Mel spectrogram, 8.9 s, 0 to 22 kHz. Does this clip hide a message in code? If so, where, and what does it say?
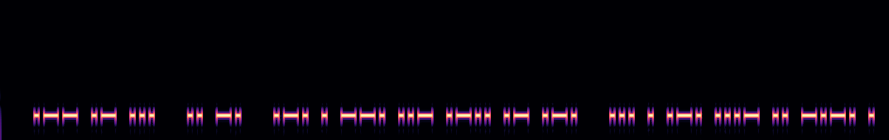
Yes: Morse code from 0.3 to 8.7 s, heard as a keyed tone, about 25 wpm, 600 Hz. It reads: WAS IN REGULAR SERVICE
